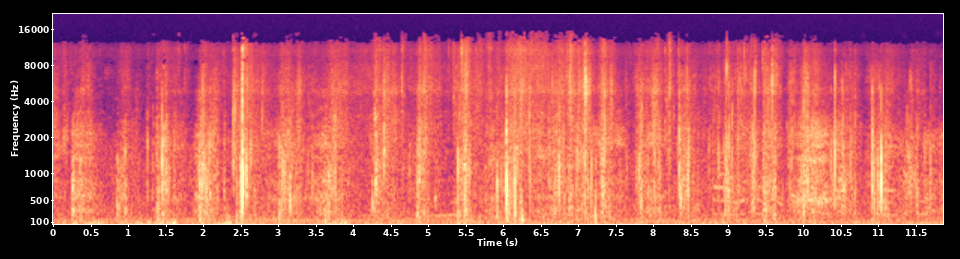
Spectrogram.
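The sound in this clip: Footsteps of a hiker climbing a steep, busy mountain trail, with many faint, steady crunching steps following one another in a regular rhythm.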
